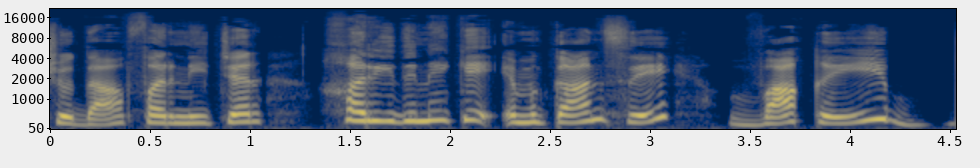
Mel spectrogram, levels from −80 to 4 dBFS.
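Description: At 0.80, 2.49 and 3.79 s, pre-echo puts a short hiss about 43 to 58 ms ahead of sharp speech onsets. The codec spread each block's noise back before the attack, so it comes before the sound and blurs it, unlike reverb or echo, which trail afterwards.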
